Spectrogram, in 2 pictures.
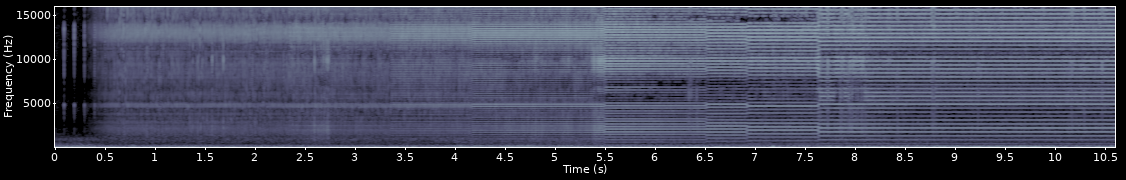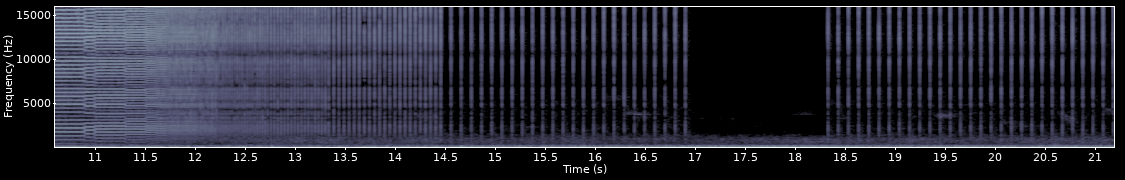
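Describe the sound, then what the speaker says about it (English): A spark plug tester firing old and new NGK spark plugs, one oil-covered, produces a rapid ticking, buzzing crackle whose rate climbs and shifts as the speed is raised, steady and close with an electrical hum underneath. "we'll be able to see and hear the spark plugs working"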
